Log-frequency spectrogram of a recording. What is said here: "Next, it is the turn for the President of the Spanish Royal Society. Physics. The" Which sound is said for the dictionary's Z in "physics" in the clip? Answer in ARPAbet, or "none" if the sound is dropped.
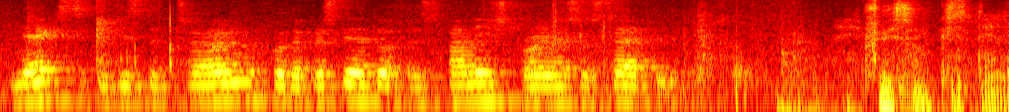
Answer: S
